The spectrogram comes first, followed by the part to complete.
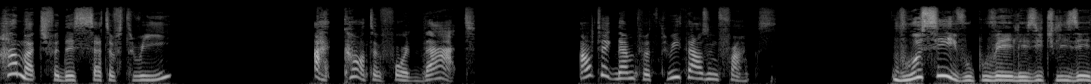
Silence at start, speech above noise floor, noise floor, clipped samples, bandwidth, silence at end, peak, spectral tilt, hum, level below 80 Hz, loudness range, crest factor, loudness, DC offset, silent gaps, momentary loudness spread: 0 s; over 65 dB; under -90 dBFS; under 0.1%; 16 kHz; 0 s; -6 dBFS; -3 dB/octave; none; -60 dBFS; 6 LU; 20 dB; -25 LUFS; under 0.1%; 1.86-2.98 s, 4.79-5.77 s, 7.77-8.86 s; 14 LU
